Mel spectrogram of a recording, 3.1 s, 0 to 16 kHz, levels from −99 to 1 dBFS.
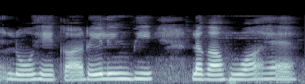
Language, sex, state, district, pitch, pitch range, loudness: Hindi, female, Jharkhand, Palamu, 220 Hz, 210-240 Hz, -15 LUFS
